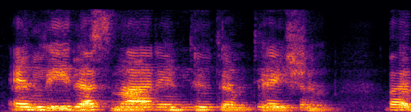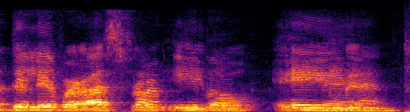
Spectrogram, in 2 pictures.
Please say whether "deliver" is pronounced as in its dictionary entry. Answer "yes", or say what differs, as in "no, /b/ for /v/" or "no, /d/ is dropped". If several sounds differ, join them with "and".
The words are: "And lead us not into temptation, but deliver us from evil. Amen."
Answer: yes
